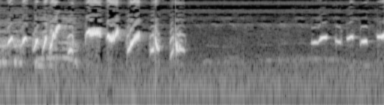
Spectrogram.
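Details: Provoking song of a white-rumped shama: a dense string of varied whistles, upslurs and chattering notes, then a silence of over a second before short rising whistles resume.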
